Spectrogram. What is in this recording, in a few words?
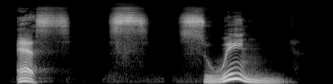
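S Swing, english pronunciation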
